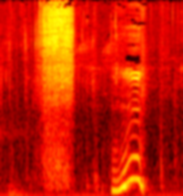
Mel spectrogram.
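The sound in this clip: Biting into high-calorie food soaked in thick sauce: one brief, soft crunchy burst, followed by a short voiced hum from the eater.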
